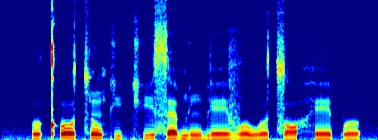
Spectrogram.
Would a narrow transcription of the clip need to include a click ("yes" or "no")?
no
